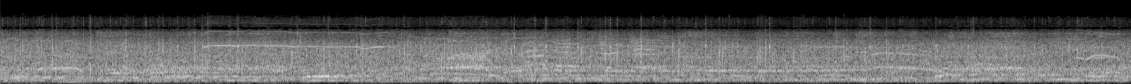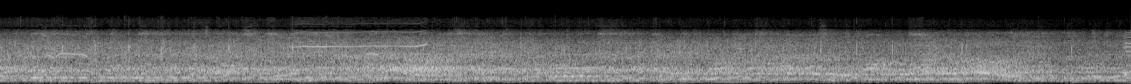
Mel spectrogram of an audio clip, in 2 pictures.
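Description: A large stadium crowd sings and chants loudly, echoing under the stands.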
